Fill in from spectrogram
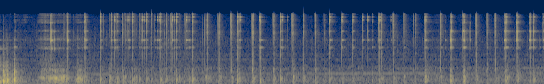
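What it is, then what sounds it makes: Glass tumbler tapped with nails. Long matte nails tap and scratch the base and wall of a small, empty, clear glass whiskey tumbler lying on its side. A brief scratchy rub opens the clip, followed by a quick, steady run of bright, short clinks and taps with very little ring or low end.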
